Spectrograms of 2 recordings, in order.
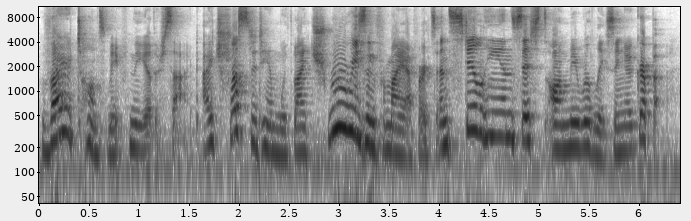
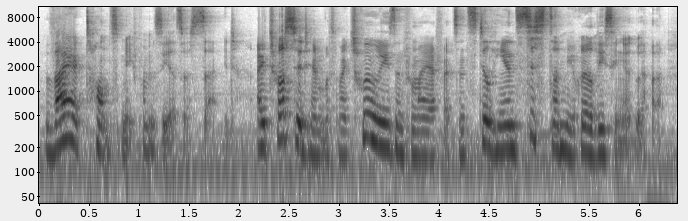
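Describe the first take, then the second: First: Steadier, more serious reading of the note; dignified retry. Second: A hint of the lisping Princess Bride priest; mock-solemn clergyman read of the note. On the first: Acted. Gamer rereads the note seriously after laughing at himself. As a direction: restore the dignity of the journal. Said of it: "Let me try again". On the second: Gamer reads journal, slipping into the Princess Bride priest. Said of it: "sounding like the priest from The Princess Bride".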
